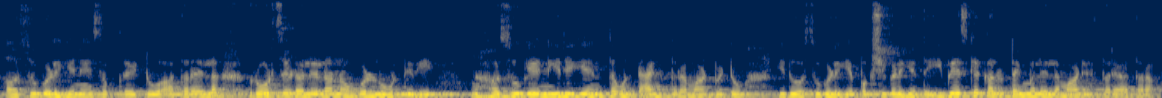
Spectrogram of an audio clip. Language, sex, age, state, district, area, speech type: Kannada, female, 30-45, Karnataka, Hassan, urban, spontaneous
